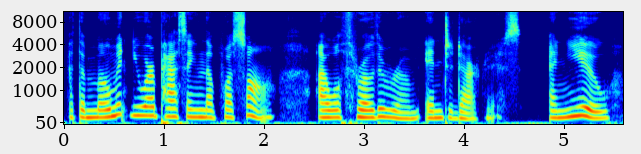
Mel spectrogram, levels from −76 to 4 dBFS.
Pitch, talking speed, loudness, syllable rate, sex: 210 Hz, 180 wpm, -17 LUFS, 4.9 syllables/s, female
